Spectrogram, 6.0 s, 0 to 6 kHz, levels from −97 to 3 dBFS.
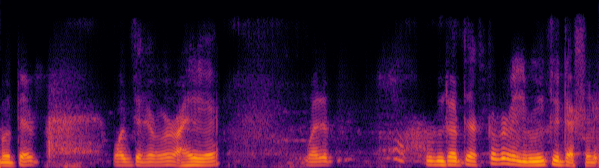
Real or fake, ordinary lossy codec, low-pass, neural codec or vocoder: fake; none; 5.4 kHz; codec, 16 kHz, 1 kbps, X-Codec, HuBERT features, trained on balanced general audio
